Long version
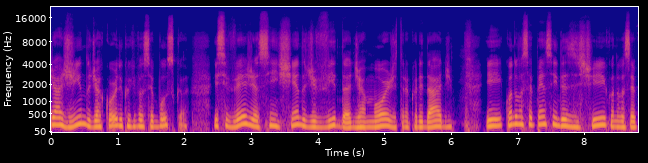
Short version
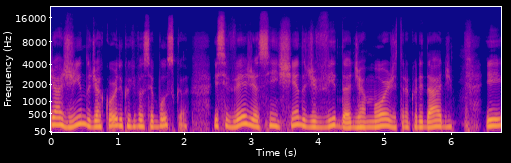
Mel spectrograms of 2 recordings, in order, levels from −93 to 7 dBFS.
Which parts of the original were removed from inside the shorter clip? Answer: none

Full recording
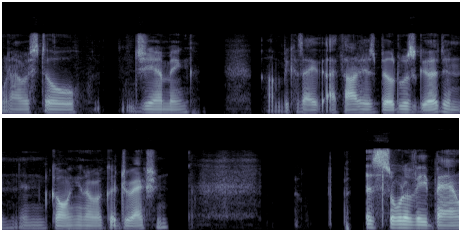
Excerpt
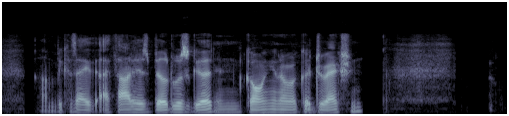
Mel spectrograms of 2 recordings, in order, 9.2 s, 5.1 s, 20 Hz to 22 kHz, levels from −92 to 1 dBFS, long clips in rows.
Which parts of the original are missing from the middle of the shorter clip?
4.4 s to 4.7 s

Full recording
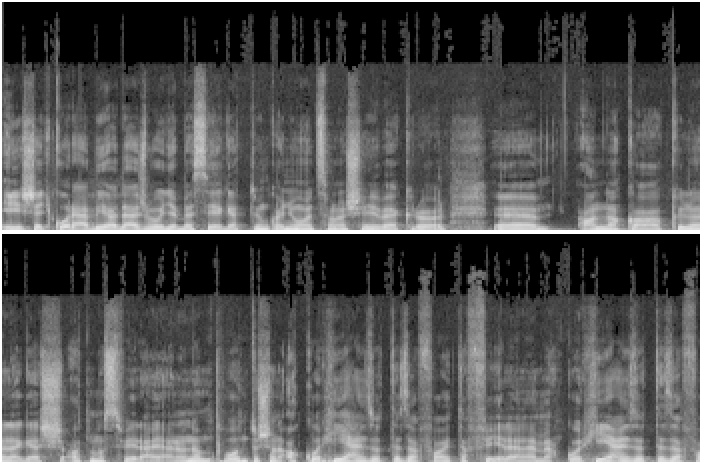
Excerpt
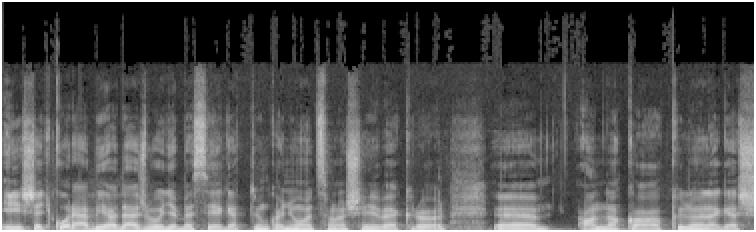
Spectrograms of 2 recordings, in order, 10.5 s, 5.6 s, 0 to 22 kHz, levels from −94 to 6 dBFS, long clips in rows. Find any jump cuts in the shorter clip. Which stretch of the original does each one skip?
none

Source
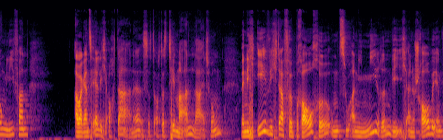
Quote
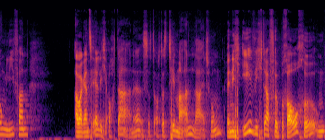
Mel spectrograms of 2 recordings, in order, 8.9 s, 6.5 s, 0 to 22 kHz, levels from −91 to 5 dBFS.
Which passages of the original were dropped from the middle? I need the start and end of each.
4.5 s to 4.8 s

